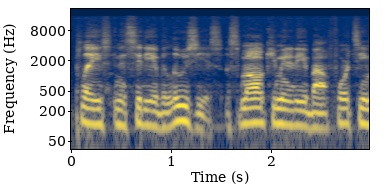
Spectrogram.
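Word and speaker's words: Eleusinian: greeks had the illusion this was a hard one to pronounce but it's illusion as in the elysium fields or elysium like the movie elysian fields and so the illusion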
